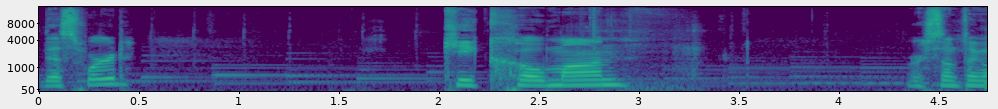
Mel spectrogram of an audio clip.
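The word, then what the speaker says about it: Kikkoman: like like this word kikoman or something like that this isn't pronounced Co it's it's stops a little bit it's like K Comm they do this like weird little stop so they recognize it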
